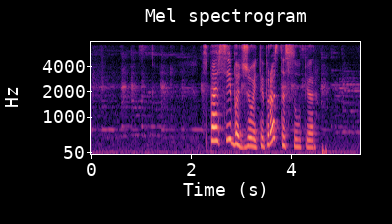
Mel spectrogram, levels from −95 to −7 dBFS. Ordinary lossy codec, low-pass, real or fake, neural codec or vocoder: none; 7.2 kHz; real; none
